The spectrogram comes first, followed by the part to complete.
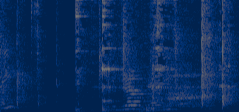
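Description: A few light clinks of a metal fork against a bowl in the first second, followed by a soft voice.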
